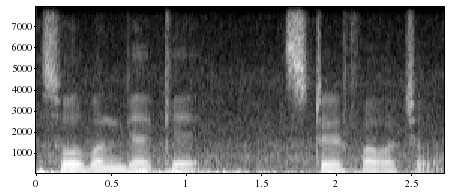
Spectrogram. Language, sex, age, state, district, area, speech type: Urdu, male, 30-45, Telangana, Hyderabad, urban, spontaneous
